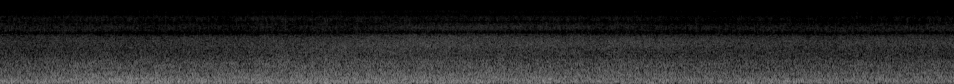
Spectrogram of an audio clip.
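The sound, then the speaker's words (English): Ocean waves wash onto a beach in a steady, continuous hiss of surf with no distinct crashes, moderately loud and even throughout, with no voices. “Waves simply arriving on the beach and returning to the ocean.”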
